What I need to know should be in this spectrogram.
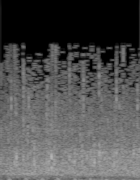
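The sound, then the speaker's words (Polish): An audience applauds at a community gathering in a church, with steady, dense clapping that continues at an even level throughout. “Raz jeszcze przekażmy nasze pozdrowienia poprzez oklaski dla Magdy Buczek, założycielki podwórkowych kółek różańcowych.”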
